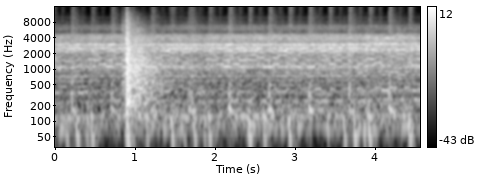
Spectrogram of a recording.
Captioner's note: gun firing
